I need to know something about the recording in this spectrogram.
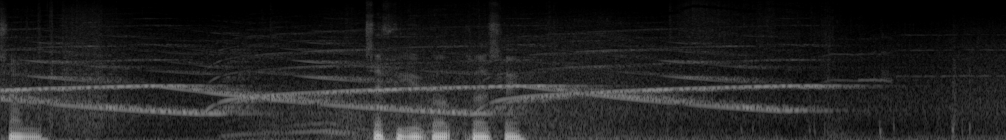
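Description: Sirens wail nearby, rising and falling.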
